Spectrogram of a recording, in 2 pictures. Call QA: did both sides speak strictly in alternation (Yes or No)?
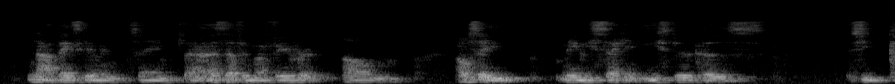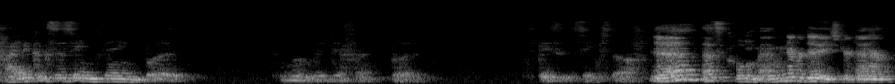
Yes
